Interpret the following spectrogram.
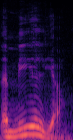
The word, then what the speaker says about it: Emilia: It's Emilia, which is pronounced Emilia, and it comes from the Polish version of Emilia.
